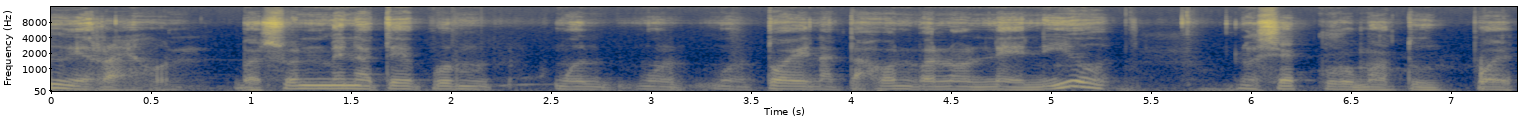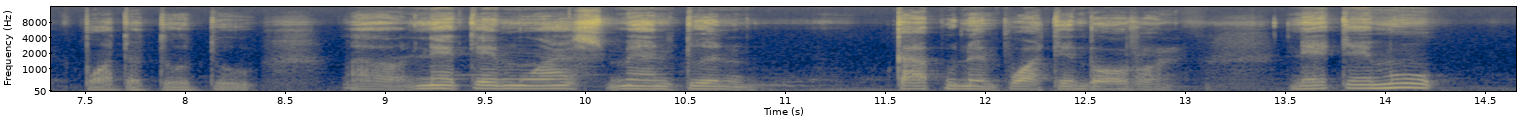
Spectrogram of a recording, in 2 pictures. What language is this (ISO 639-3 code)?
sol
